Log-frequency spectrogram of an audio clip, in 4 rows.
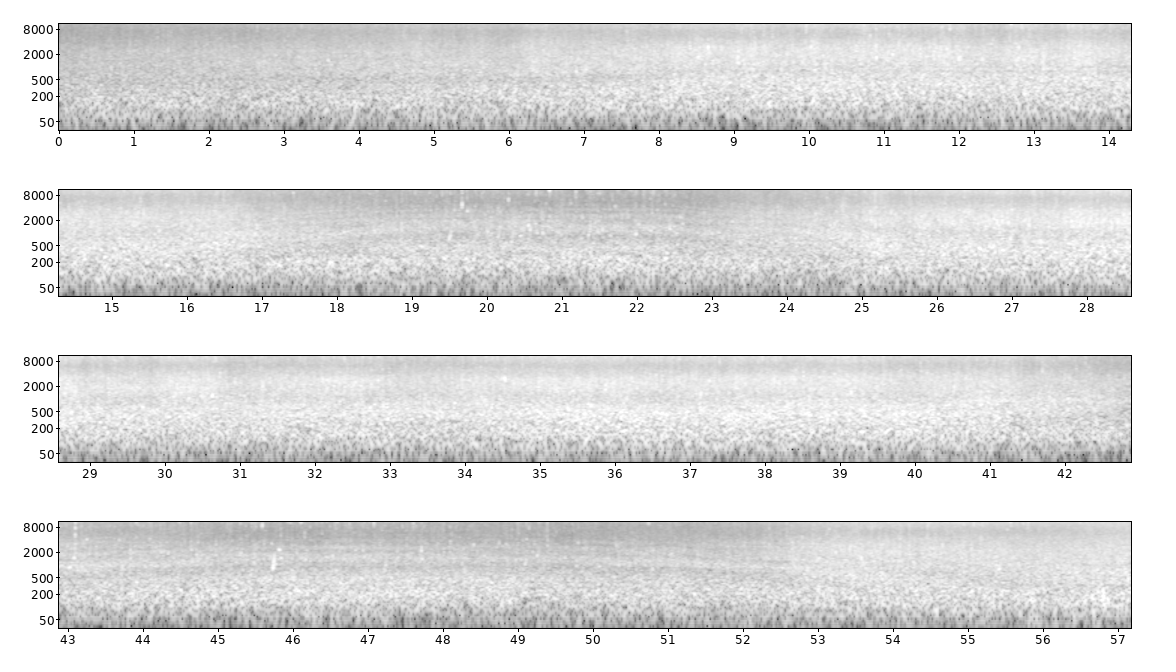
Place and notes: {
  "title": "Zagreb, Hrvatska - Water stream",
  "date": "2014-01-24 15:14:00",
  "description": "Water stream on the Sava river, recorded with Zoom H4n.",
  "latitude": "45.78",
  "longitude": "16.01",
  "altitude": "98",
  "timezone": "Europe/Zagreb"
}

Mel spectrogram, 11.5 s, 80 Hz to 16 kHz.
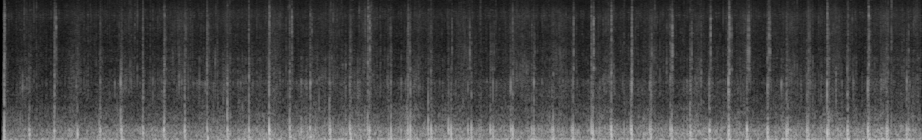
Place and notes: {
  "title": "Pulling a Trolley over the street - Trolley Pulling Wheelnoise Shoes Creaking",
  "date": "2012-08-20 23:15:00",
  "description": "Trolley Pulling Wheelnoise Shoes Creaking",
  "latitude": "48.43",
  "longitude": "10.03",
  "altitude": "554",
  "timezone": "Europe/Berlin"
}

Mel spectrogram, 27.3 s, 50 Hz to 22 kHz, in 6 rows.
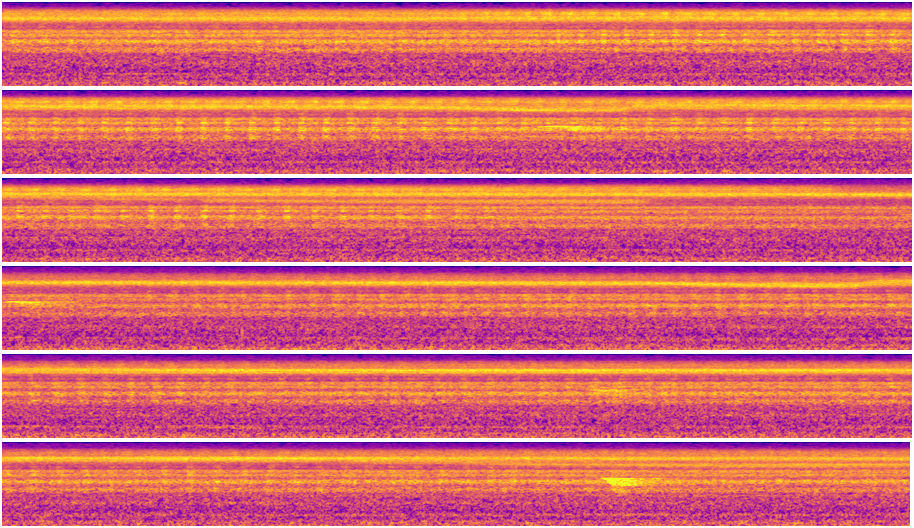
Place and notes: {
  "title": "華龍巷, 五城村Nantou County - Cicada sounds",
  "date": "2016-05-05 14:39:00",
  "description": "In the woods, Cicada sounds\nZoom H2n MS+XY",
  "latitude": "23.92",
  "longitude": "120.88",
  "altitude": "726",
  "timezone": "Asia/Taipei"
}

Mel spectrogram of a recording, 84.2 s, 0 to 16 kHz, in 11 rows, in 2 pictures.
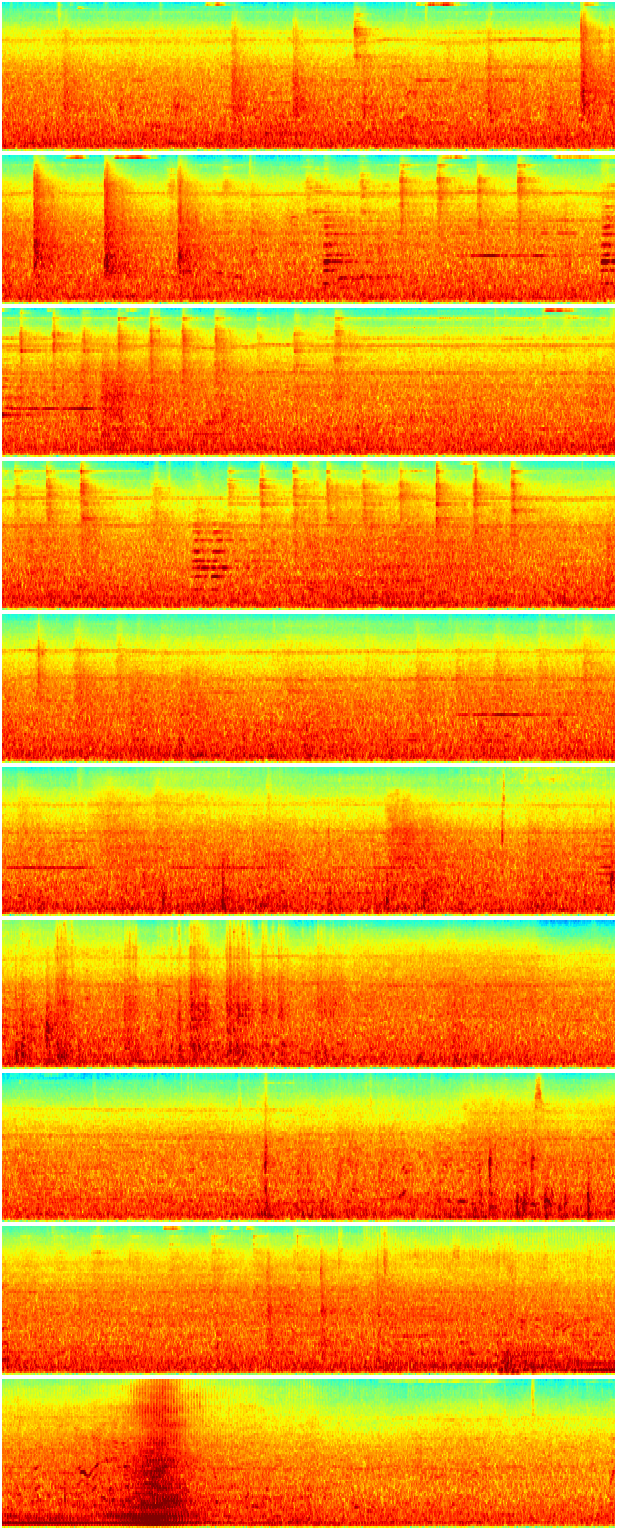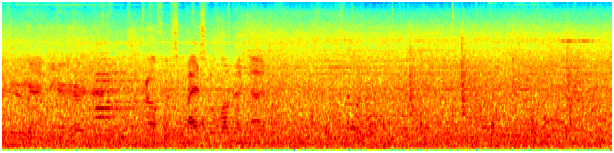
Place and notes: {
  "title": "W 47th St, New York, NY, USA - Soundwalk to Times Square, Midtown",
  "date": "2022-08-23 15:20:00",
  "description": "Soundwalk through Midtown to Times Square.",
  "latitude": "40.76",
  "longitude": "-73.99",
  "altitude": "24",
  "timezone": "America/New_York"
}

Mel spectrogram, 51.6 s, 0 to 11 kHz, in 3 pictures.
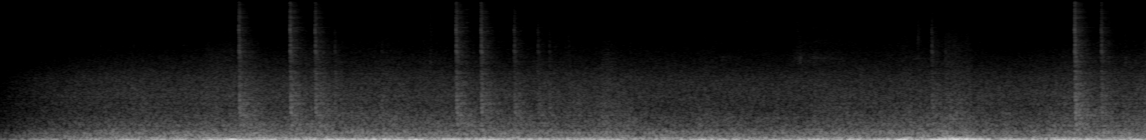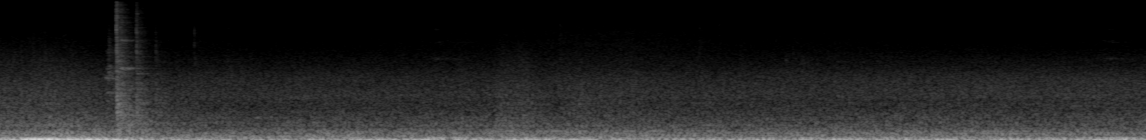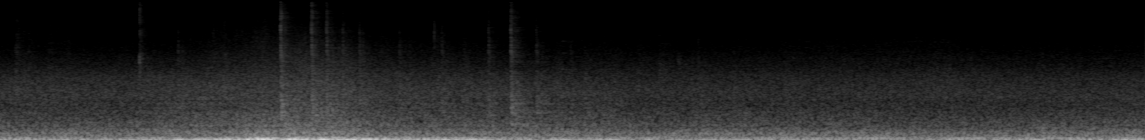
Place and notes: {
  "title": "Punto Franco Nord, house, Trieste, Italy - rooftop flap",
  "date": "2013-09-11 16:05:00",
  "description": "broken ceiling with metal flap ... on the second floor of abandoned house number 25 in old harbor of Trieste, wind and train passes",
  "latitude": "45.67",
  "longitude": "13.76",
  "altitude": "3",
  "timezone": "Europe/Rome"
}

